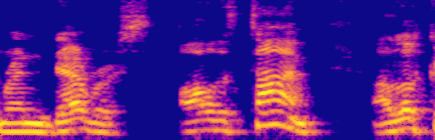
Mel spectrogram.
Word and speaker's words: rendezvous: and uh and he goes do you mean Rendezvous and we started laughing and I thought rendezvous oh yeah I was pronouncing for some reason I just looked one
